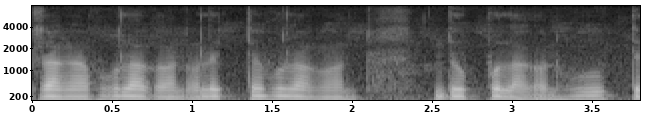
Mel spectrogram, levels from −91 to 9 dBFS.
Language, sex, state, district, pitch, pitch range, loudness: Chakma, male, Tripura, West Tripura, 105 Hz, 100-110 Hz, -21 LUFS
